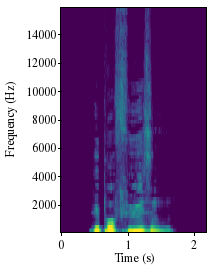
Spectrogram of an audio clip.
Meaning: plural of Hypophyse
- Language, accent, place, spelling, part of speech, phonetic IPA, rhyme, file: German, Germany, Berlin, Hypophysen, noun, [hypoˈfyːzn̩], -yːzn̩, De-Hypophysen.ogg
